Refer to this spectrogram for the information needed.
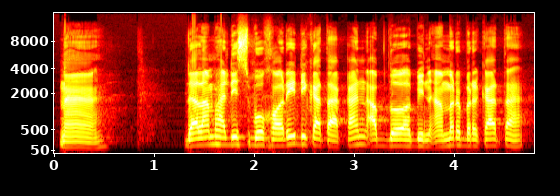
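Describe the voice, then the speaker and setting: A middle-aged man with a Sundanese accent giving a playful, animated religious lecture as a preacher. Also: mid-range voice, a little slow, clear, resonant tone. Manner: animated, playful, acts out little dialogues. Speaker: Islamic preacher.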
